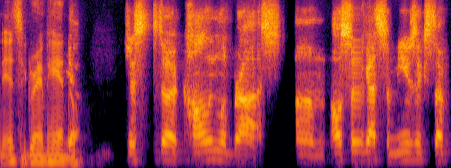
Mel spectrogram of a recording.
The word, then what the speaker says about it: LaBrosse: Collin with 2 L's, and then LaBrosse is spelled like lacrosse, but with the B.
